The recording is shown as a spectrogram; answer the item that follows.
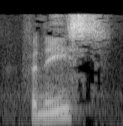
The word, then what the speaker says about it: Phoenice: We see the Word of God went to, and churches were started in, I keep pronouncing this word wrong, Phoenix, the area of Phoenix, Phoenice, Cyprus, Antioch, and others.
